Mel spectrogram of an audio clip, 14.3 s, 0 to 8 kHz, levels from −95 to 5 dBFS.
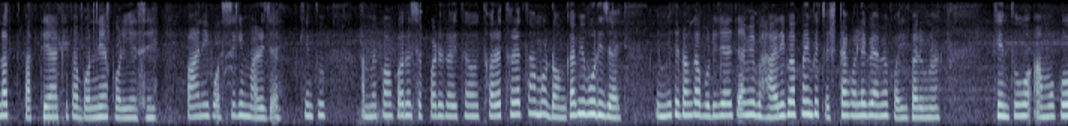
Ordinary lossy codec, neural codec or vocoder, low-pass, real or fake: none; none; 7.2 kHz; real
